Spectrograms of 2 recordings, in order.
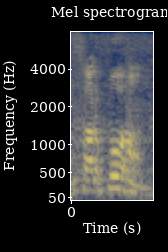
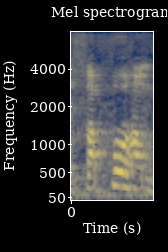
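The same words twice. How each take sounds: First: "सर्पो" with the r sounded before p; correct pronunciation. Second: "सप्पो" with the r dropped; childlike lisped pronunciation. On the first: Teacher shows what the child could not say, correct "सर्पो" with r. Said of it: "कैसे शुद्ध बोले कि". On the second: Teacher quotes child Sheshnag to mother, lisped "सप्पो" without r. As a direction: say "सप्पो" with a doubled p, no r. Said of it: "इसलिए उन्होंने सप्पो हम बोला". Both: Shown as a demonstration.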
